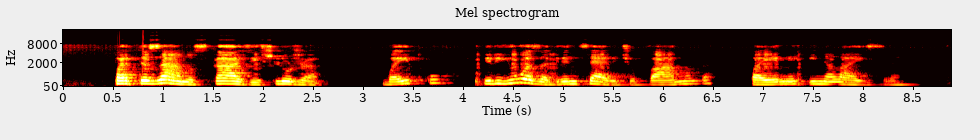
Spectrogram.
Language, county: Lithuanian, Tauragė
